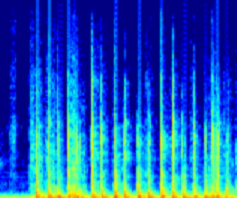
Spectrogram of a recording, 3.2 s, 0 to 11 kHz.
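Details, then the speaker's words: BMW E30 with turbo M52 (515 whp): worn CV axle rocked by hand gives quick dull clunks, about three a second, from old tired axles. The replacement axle makes no noise with the same movement. "so this is exactly what happened these are just old tired axles"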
